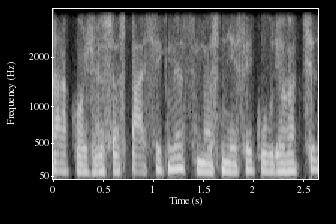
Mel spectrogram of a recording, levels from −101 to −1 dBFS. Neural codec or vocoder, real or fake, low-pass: none; real; 3.6 kHz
